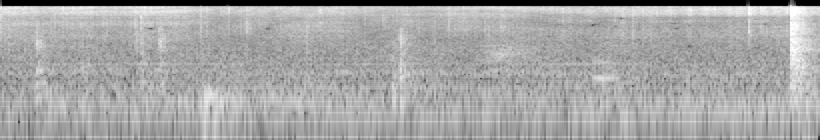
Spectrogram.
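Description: Steady low hum of a kitchen with a few faint light knocks, then one sharp clack just before the end.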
